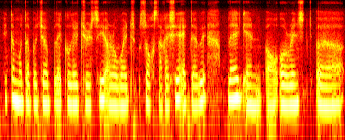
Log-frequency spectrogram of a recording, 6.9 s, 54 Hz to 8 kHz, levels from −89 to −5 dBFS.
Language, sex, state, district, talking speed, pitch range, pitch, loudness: Nagamese, female, Nagaland, Kohima, 165 wpm, 185-215 Hz, 195 Hz, -17 LUFS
